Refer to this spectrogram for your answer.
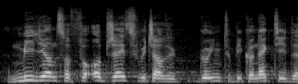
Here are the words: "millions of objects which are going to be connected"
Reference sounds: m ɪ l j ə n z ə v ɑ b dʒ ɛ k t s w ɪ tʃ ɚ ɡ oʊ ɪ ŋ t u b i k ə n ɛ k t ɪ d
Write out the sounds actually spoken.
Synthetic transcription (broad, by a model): m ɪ l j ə n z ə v ɑ b dʒ ɛ k t s w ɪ tʃ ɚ ɡ oʊ ɪ ŋ t u b i k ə n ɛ k t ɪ d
